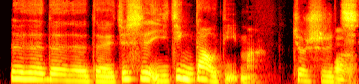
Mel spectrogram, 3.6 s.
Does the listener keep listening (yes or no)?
yes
